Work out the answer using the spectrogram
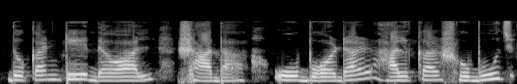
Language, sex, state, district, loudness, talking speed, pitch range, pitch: Bengali, female, West Bengal, Alipurduar, -11 LUFS, 80 wpm, 180-220 Hz, 195 Hz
